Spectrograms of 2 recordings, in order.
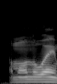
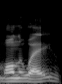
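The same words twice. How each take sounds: First: It is said in a flat, grumpy monotone. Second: It is said in a bright, cheerful tone. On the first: The caller seems unfriendly and untrustworthy. The speaker calls it wrong. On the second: The caller sounds reassuring and friendly. The speaker calls it right.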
